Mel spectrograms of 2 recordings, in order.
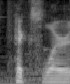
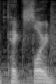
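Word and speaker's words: Pixlr: a cheap thing to use, then use Pixler. It's spelled P I X LR. That's what I use for all my thumbnails, and it's pretty good for free. I got premium on Pixelor discounted a long time ago cuz it was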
